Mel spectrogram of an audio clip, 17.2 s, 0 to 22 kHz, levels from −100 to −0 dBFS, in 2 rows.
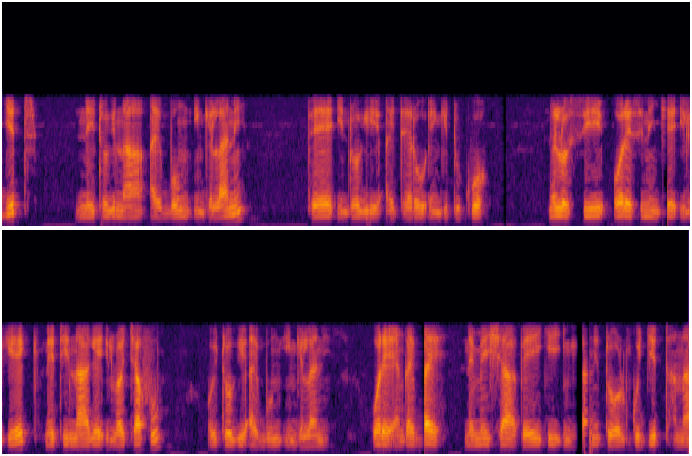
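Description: Packet loss with pitch repetition strikes at 1.24 s (20 ms), 4.56 s (40 ms), 6.24 s (60 ms, just before "nelobsi ore"), 8.26 s (60 ms, right after "nelobsi ore"), 13.82 s (60 ms), and 15.74 to 15.98 s, where 200 ms drops out in scattered runs up to 120 ms long. The step sizes fit 20 ms packets. The receiver loops the last pitch cycle, so short gaps hold as a brief buzzy note. Longer runs fade toward silence, and the sound cross-fades back in. A plain dropout would instead cut straight to silence or click, without that sustained tone. The band-limited G.711 telephone sound carries through each of these gaps.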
